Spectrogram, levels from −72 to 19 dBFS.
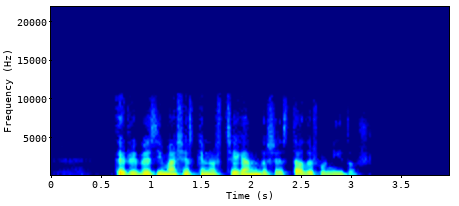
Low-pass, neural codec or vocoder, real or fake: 10.8 kHz; codec, 24 kHz, 0.5 kbps, DualCodec; fake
